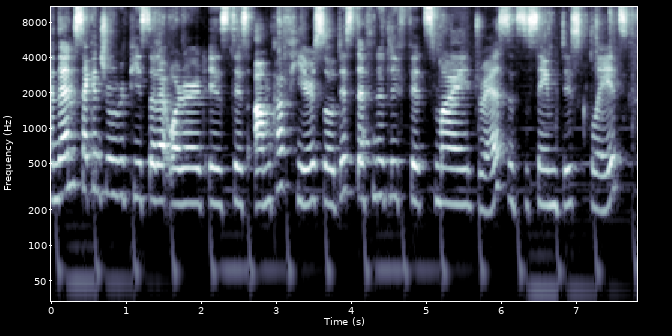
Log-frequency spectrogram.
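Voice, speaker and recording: A woman talks with a non-native accent. Noticeable background noise can be heard. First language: not English. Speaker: fashion YouTuber. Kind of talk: try-on haul review. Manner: casual, conversational.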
